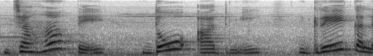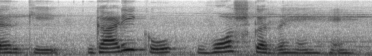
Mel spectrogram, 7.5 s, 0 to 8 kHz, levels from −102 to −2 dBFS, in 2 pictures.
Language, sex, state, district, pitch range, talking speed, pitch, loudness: Hindi, female, Madhya Pradesh, Dhar, 180-230 Hz, 105 wpm, 195 Hz, -17 LUFS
